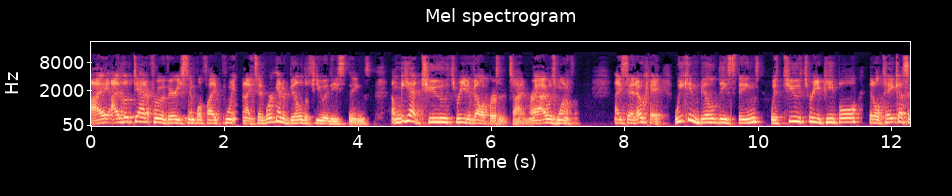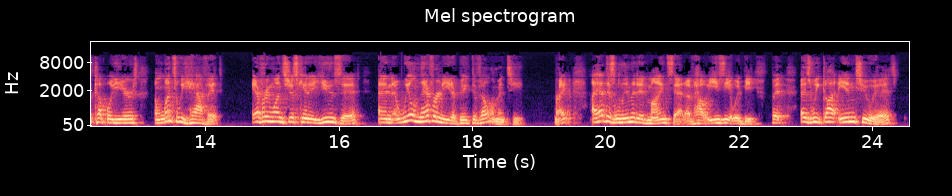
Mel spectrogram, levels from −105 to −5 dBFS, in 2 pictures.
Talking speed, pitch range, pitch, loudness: 225 wpm, 145-195 Hz, 170 Hz, -13 LUFS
